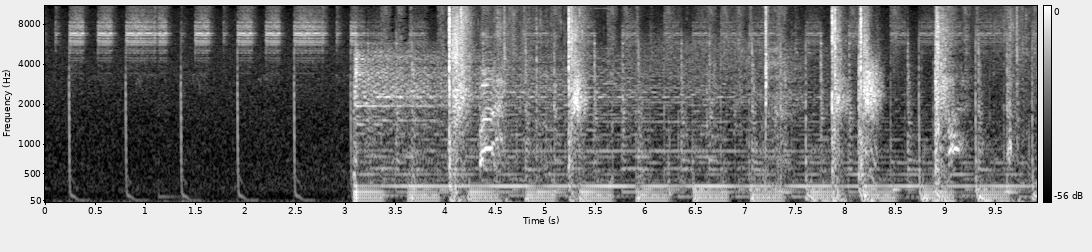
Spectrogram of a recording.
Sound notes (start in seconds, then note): 3.9 foot smacking; 4.8 screaming; 5.6 thudding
